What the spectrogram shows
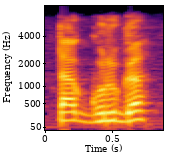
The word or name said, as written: tagurga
